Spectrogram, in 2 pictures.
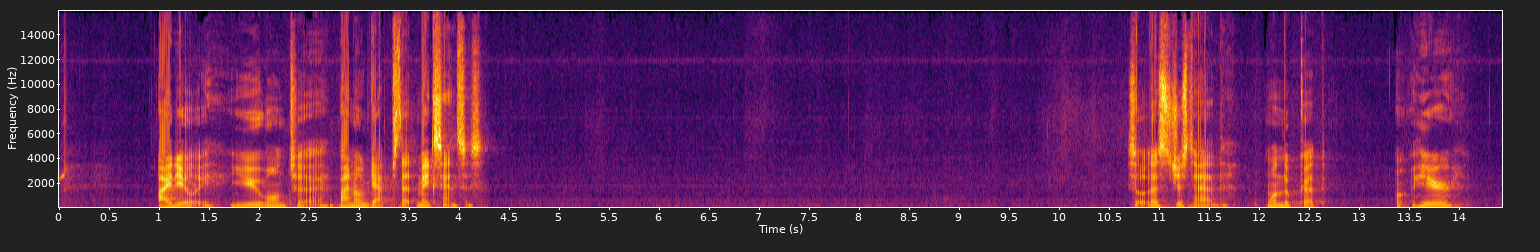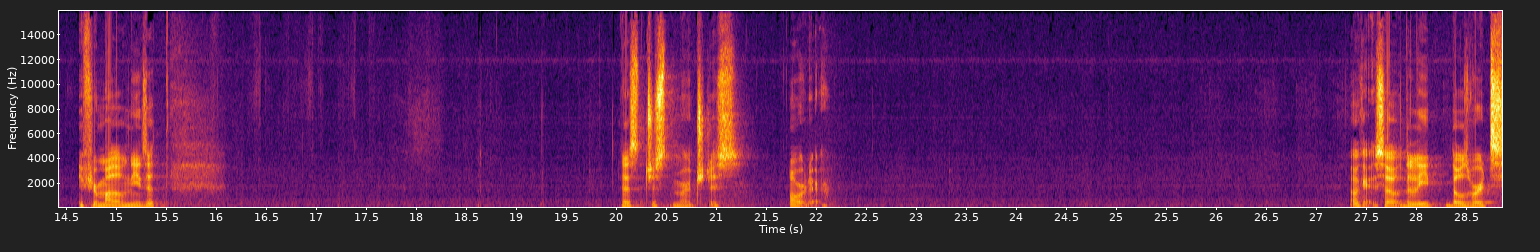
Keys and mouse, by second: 0.5 Tab, 1.5 middle click, 2.4 z, 2.6 middle click, 3.2 shift+middle click, 4.0 middle click, 4.9 middle click, 5.5 z, 6.1 z, 7.1 click, 7.4 middle click, 8.1 Tab, 8.5 z, 8.6 a, 8.8 middle click, 9.9 ctrl+r, 10.8 Tab, 11.0 middle click, 11.4 z, 11.8 z, 12.3 alt+a, 14.5 Tab, 14.8 middle click, 16.2 z, 16.3 a, 17.0 click, 17.8 z, 19.2 g, 20.2 Tab, 20.9 z, 21.6 alt+a, 22.0-23.9 middle drag, 24.1 click, 25.0 middle click, 25.5 middle click, 25.8 Tab, 26.4 middle click, 26.6 z, 26.8 a, 27.9 z, 28.3 g.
